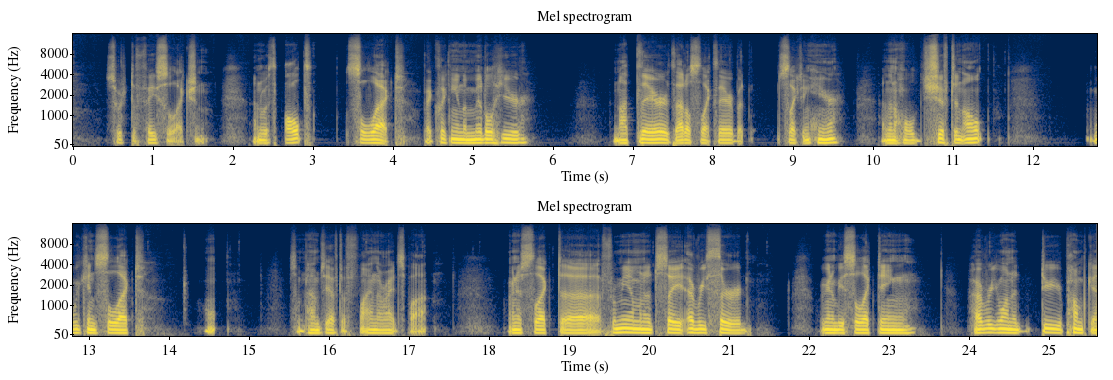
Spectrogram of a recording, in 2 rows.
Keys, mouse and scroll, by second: 0.0-2.6 drag, 2.9-6.4 alt+drag, 7.9-10.8 alt+drag, 11.7 alt+shift+click, 13.0 click, 13.6-25.6 alt+shift+drag.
